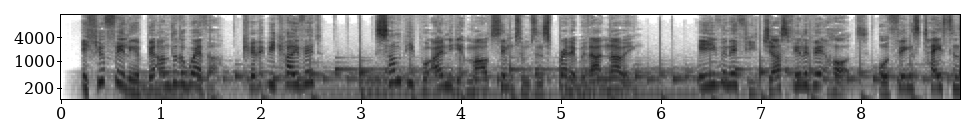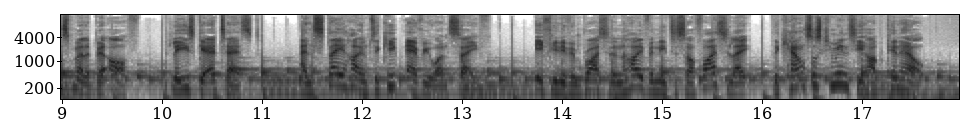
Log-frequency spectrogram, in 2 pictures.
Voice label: london natural; covid-19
